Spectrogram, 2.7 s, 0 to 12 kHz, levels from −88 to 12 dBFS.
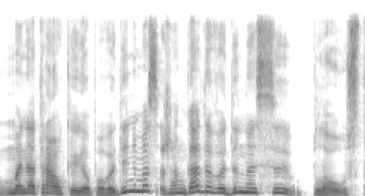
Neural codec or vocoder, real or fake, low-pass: vocoder, 48 kHz, 128 mel bands, Vocos; fake; 10.8 kHz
